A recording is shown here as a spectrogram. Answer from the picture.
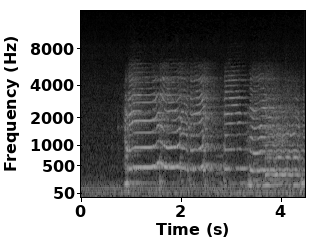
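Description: Live country band music led by electric guitar: after a quiet moment it comes back in loud about a second in, with notes bending up and down in pitch.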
